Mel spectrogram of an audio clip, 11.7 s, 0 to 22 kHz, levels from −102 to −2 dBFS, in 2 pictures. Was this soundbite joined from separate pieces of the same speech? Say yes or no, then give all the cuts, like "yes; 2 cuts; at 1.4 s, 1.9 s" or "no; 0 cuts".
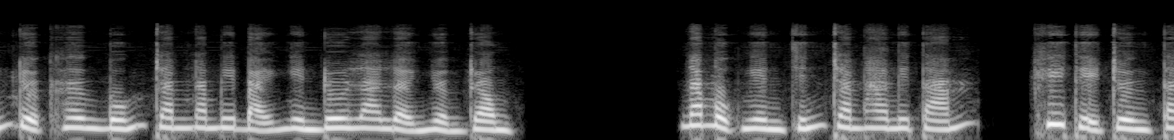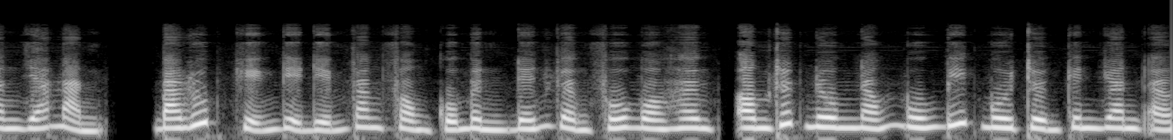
yes; 1 cut; at 9.5 s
